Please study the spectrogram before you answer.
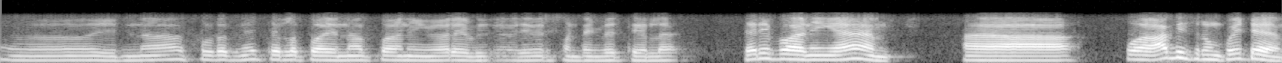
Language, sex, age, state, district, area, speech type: Tamil, male, 30-45, Tamil Nadu, Viluppuram, rural, conversation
